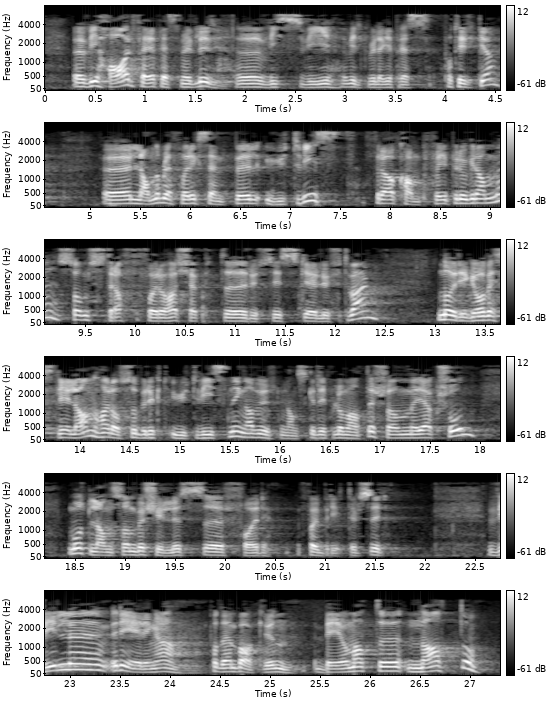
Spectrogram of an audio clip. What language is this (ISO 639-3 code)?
nob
